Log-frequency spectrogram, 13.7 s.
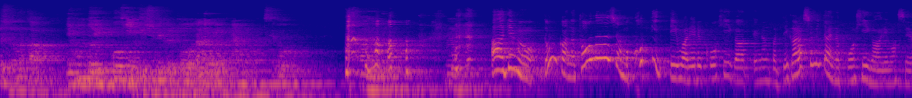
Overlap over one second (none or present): none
